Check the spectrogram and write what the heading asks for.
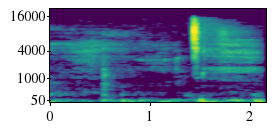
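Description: Microphone handling noise during a speaker changeover: low thumps and a sharp click about one and a half seconds in.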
